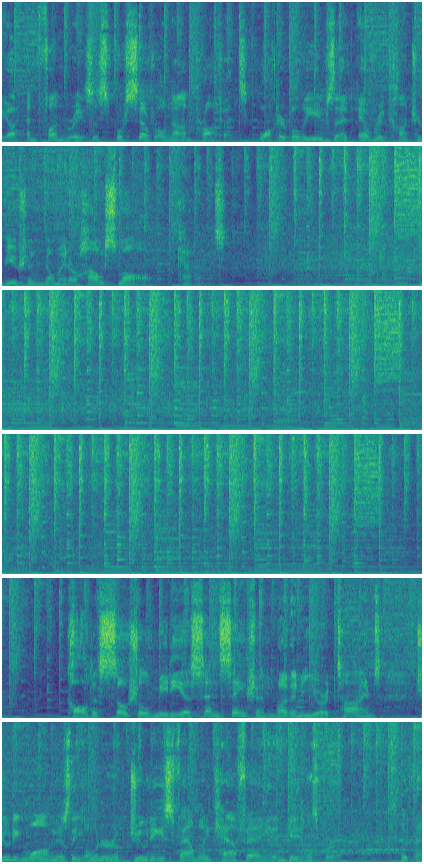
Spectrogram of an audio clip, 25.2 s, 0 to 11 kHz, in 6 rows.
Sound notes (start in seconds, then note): 6.8 audience applauding; 8.7 upbeat cheerful music continues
